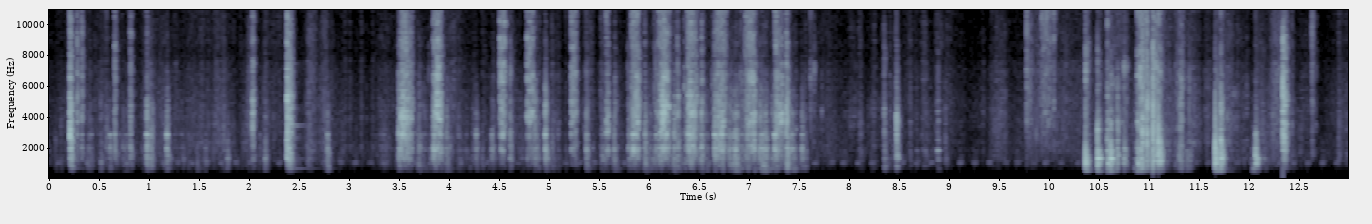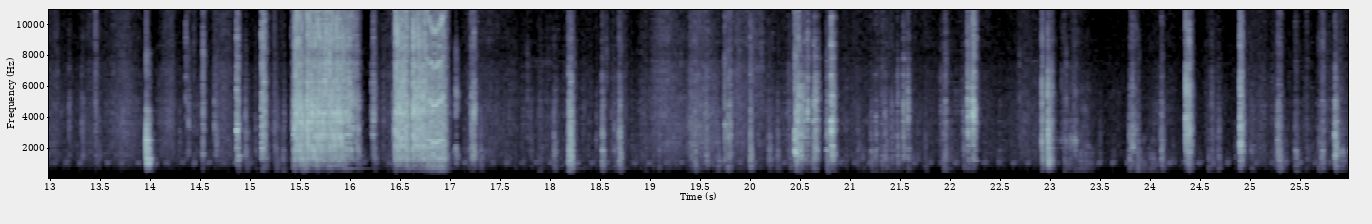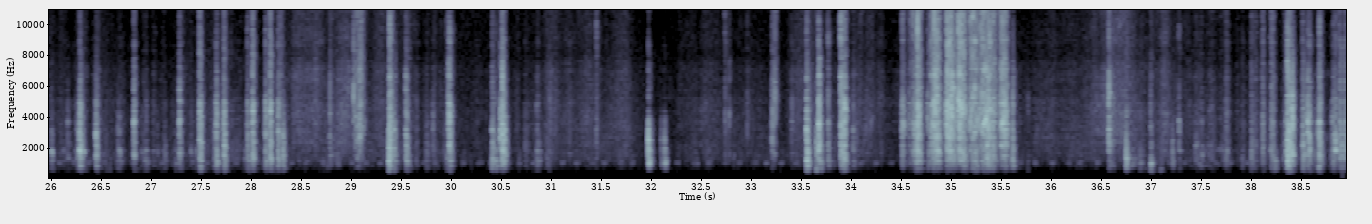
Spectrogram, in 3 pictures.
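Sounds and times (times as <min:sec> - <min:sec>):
small metal parts clinking: 0:15.2 - 0:17.1
metal rubbing or scraping: 0:15.5 - 0:17.1.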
